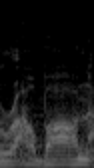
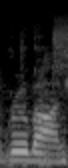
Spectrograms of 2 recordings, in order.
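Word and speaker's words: Raubahn: if I like it I am raon Alin no it's Ruban shut upce you just said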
